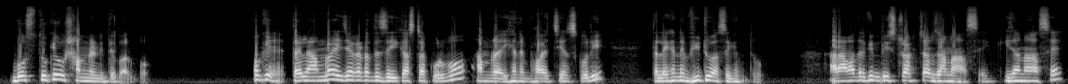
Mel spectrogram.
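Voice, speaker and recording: With a Bangladeshi accent, this man teaches grammar informally and step by step, often questioning his learners as he goes and checking on them with rhetorical questions in a conversational way. His voice sits high and is a little mellow, and the recording is dry.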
